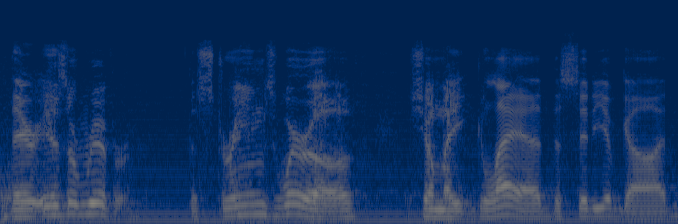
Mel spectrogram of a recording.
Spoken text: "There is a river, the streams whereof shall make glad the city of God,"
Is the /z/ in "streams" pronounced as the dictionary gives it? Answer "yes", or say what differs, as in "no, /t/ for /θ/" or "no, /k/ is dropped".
yes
